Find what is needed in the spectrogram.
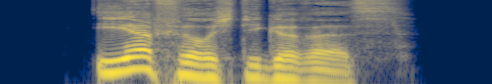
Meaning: strong/mixed nominative/accusative neuter singular comparative degree of ehrfürchtig
- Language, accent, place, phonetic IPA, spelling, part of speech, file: German, Germany, Berlin, [ˈeːɐ̯ˌfʏʁçtɪɡəʁəs], ehrfürchtigeres, adjective, De-ehrfürchtigeres.ogg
